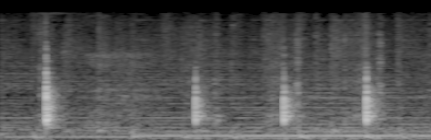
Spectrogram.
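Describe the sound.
A knife chops limes, red onions and tomatoes into cubes with four sharp, evenly spaced strikes separated by quiet pauses. No one speaks.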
